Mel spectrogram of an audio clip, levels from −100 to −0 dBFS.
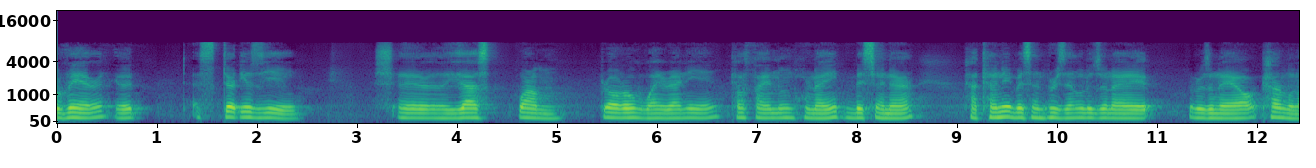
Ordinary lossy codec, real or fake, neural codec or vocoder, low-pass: none; fake; codec, 16 kHz, 0.5 kbps, FunCodec, trained on LibriTTS, 25 frames a second; none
